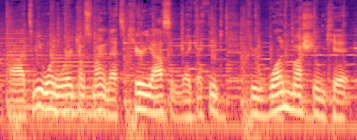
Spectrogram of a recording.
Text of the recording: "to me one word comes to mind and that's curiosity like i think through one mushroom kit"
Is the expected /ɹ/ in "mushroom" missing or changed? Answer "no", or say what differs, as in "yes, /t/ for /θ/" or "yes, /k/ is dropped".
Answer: yes, /ɹ/ is dropped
